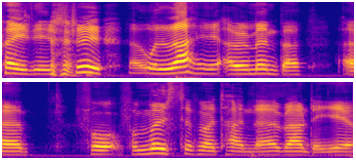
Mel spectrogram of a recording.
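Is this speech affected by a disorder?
Yes: cerebral palsy.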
